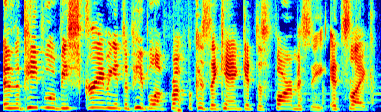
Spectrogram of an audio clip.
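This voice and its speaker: Woman on a podcast, laughy and lively, high voice, some music behind. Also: rapid-fire. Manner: giggly, lively storytelling. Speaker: podcast co-host, former pharmacy worker. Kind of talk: casual chat.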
